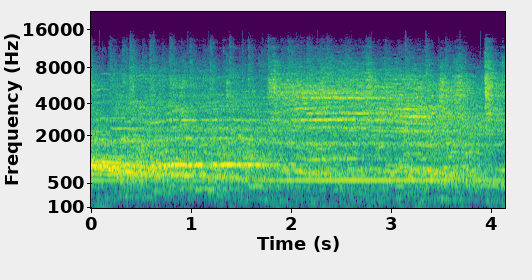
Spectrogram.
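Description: Rink crowd cheering after a goal, steady and moderate, with a faint held tone running underneath.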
